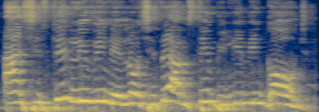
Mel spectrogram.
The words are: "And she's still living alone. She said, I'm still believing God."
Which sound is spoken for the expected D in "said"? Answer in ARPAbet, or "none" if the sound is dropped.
none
